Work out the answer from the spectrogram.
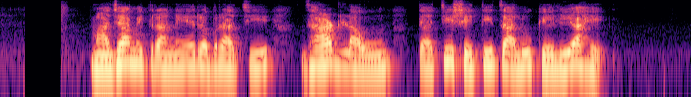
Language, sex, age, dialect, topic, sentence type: Marathi, female, 60-100, Standard Marathi, agriculture, statement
